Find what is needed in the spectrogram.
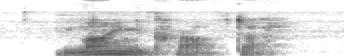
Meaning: A person who plays the game Minecraft
- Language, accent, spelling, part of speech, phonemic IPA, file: English, Southern England, Minecrafter, noun, /ˈmaɪnkɹɑːftə/, LL-Q1860 (eng)-Minecrafter.wav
